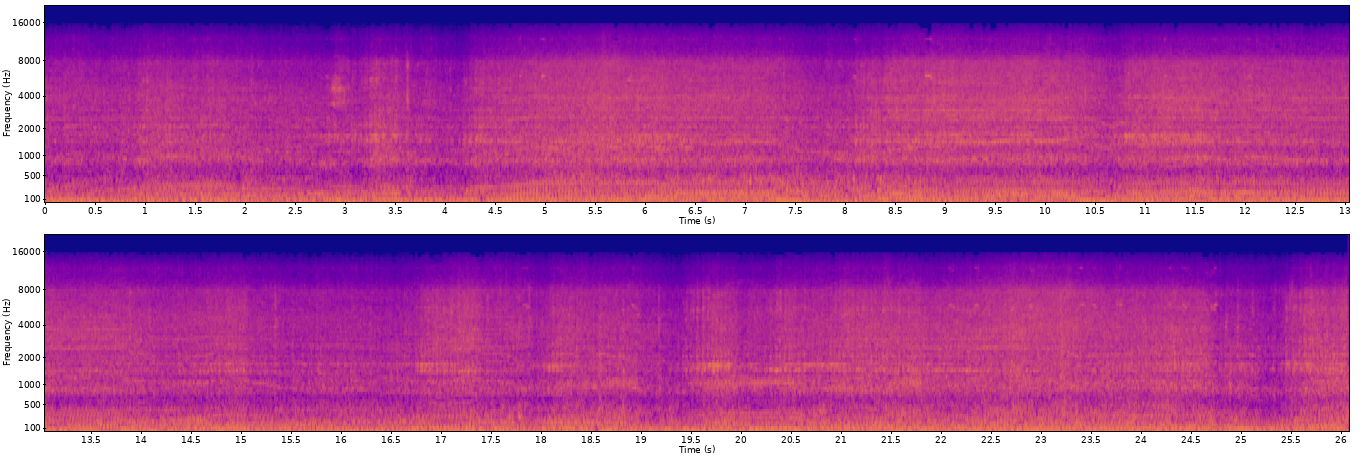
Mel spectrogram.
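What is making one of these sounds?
An off-road vehicle engine rumbles steadily up close, revving up and down.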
